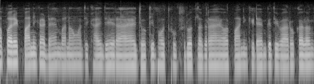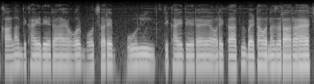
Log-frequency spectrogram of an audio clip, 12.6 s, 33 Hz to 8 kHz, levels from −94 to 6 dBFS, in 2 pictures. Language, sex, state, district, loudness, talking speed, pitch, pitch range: Hindi, male, Chhattisgarh, Bilaspur, -21 LUFS, 235 wpm, 110 Hz, 110-115 Hz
